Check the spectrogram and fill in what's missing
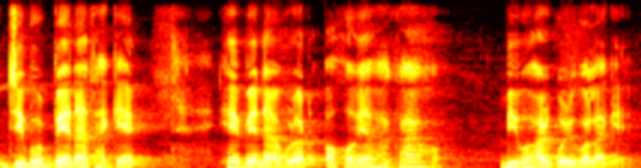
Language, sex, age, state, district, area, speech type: Assamese, male, 30-45, Assam, Dhemaji, rural, spontaneous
